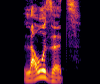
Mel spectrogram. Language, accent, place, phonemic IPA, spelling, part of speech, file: German, Germany, Berlin, /ˈlaʊ̯zɪts/, Lausitz, proper noun, De-Lausitz.ogg
- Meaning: Lusatia (a cultural region in Central Europe, in modern Germany and Poland, in large parts traditionally Sorbian-speaking)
